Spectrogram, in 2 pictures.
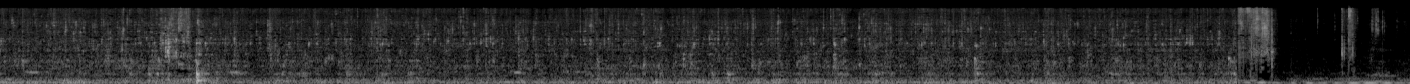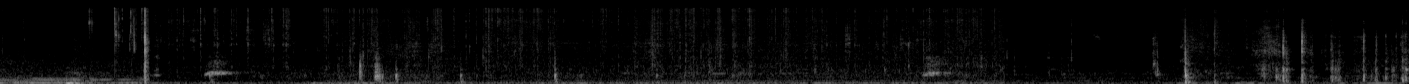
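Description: Tap water running steadily into a sink, shut off abruptly about twelve seconds in. After that, quieter scattered knocks and handling sounds.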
